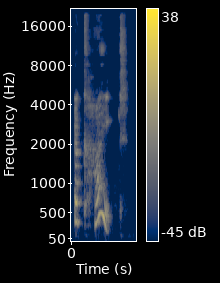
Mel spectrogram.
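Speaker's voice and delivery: put-on high little child voice; baby kangaroo pointing out a kite to his mother; baby Roo. A narrator's reading. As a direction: chirp it like a tiny joey. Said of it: "said Roo".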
